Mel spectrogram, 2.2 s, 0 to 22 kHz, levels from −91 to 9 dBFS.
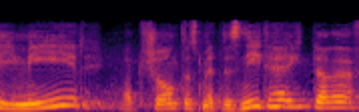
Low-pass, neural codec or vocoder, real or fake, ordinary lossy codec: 9.9 kHz; codec, 24 kHz, 0.9 kbps, WavTokenizer, medium speech release version 2; fake; none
